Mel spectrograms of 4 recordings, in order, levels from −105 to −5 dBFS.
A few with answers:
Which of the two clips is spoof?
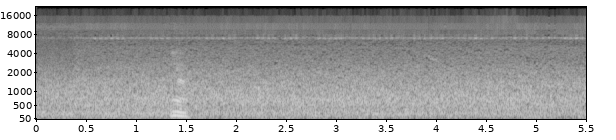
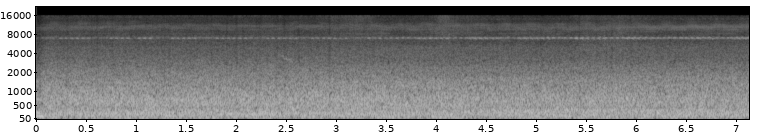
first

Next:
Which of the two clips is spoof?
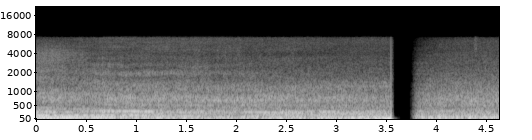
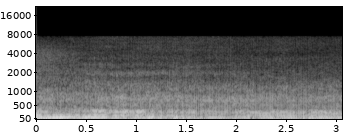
second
